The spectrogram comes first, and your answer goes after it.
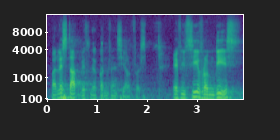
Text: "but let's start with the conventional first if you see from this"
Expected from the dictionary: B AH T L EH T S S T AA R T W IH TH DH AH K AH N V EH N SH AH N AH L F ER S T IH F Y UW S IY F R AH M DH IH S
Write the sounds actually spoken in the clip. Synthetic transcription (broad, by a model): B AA T L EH T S S T AA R T W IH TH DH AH K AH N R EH N S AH AH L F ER S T IH F Y UW S IY F R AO M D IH S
